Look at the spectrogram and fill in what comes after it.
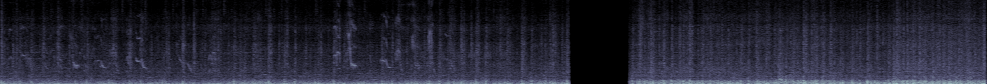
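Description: Passenger express train running, heard from the open doorway of a coach: a steady rumble with fast clatter of the wheels on the rails as it pulls out of the station. The sound cuts out completely for about a second just past the middle, and the running is louder after that.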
